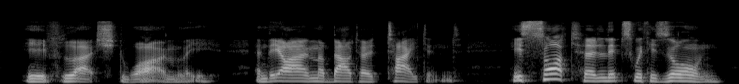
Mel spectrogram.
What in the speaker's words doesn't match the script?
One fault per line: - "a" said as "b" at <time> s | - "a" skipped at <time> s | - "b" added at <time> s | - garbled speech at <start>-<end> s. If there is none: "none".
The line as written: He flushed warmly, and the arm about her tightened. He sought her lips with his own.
none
